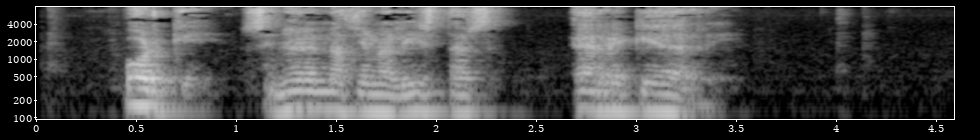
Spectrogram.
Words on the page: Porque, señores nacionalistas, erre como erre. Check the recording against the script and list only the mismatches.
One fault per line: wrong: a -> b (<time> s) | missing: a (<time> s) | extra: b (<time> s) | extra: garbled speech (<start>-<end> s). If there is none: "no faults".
wrong: como -> que (3.0 s)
